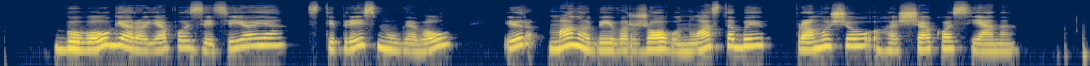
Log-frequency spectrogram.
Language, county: Lithuanian, Utena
